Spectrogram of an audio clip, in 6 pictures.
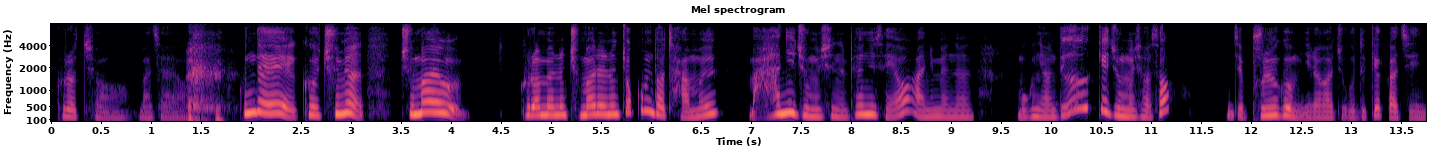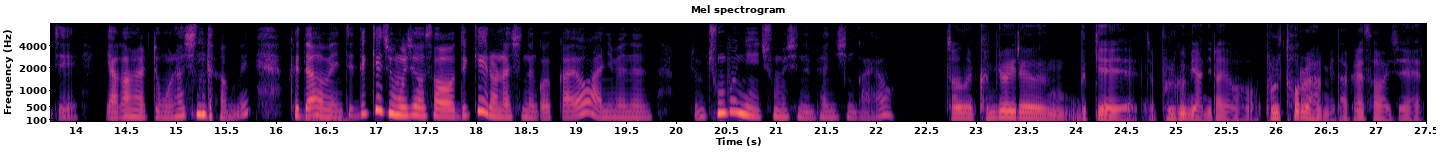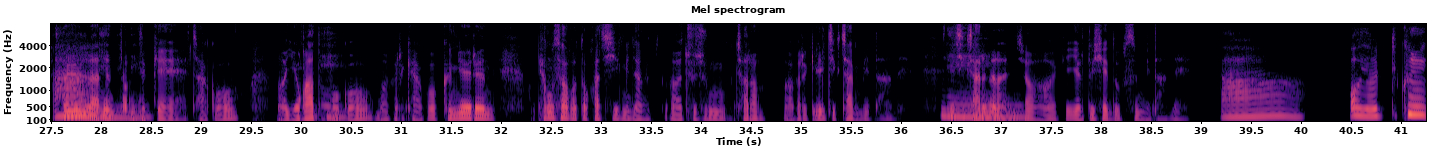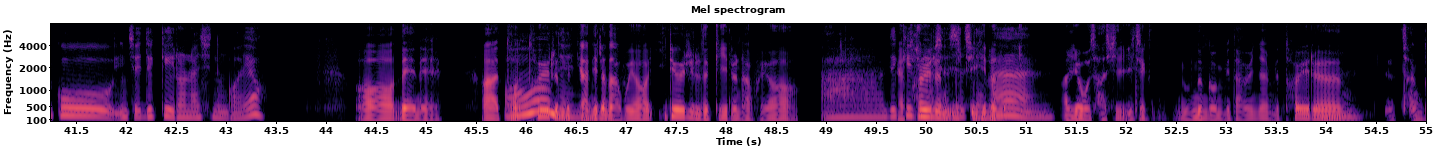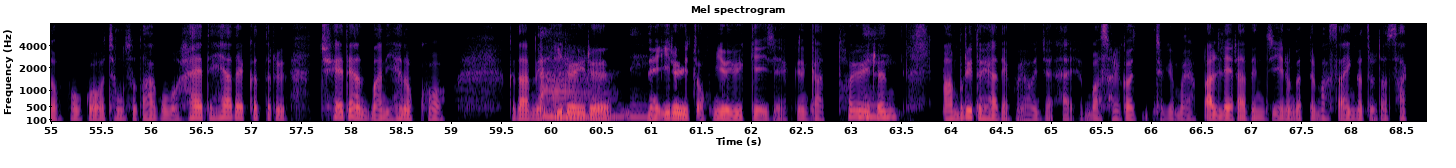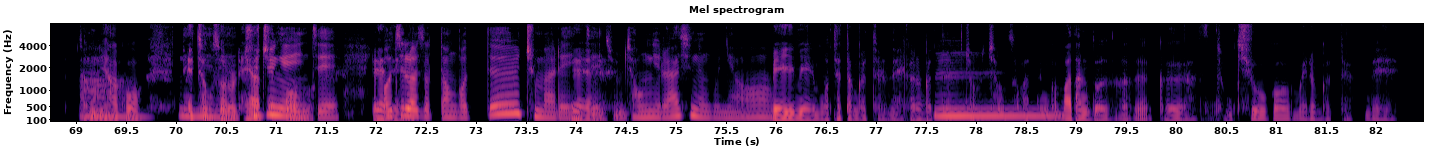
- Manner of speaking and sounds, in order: laugh; laughing while speaking: "다음에"; other background noise
- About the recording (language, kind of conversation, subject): Korean, advice, 아침에 더 활기차게 일어나기 위해 수면 루틴을 어떻게 정하면 좋을까요?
